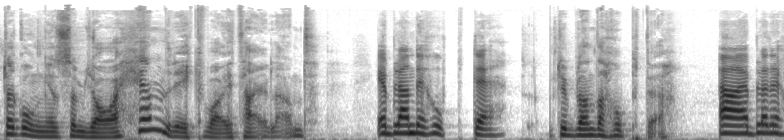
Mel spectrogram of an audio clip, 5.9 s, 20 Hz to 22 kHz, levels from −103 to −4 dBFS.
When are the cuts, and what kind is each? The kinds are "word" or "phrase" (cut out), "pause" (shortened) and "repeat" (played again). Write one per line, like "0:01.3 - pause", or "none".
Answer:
none

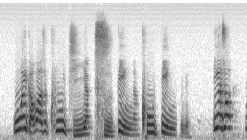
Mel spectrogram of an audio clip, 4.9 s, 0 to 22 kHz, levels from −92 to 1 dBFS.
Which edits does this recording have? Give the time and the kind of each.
0:01.8 - pause
0:03.5 - word

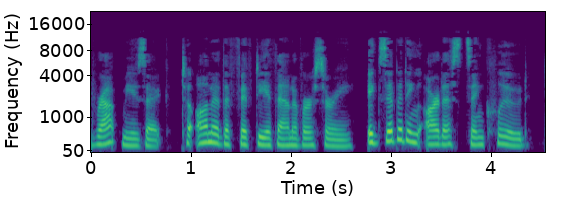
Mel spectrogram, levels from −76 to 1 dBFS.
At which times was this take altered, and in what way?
0:02.7 - pause

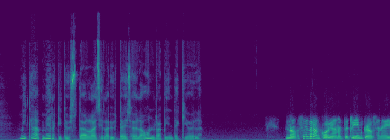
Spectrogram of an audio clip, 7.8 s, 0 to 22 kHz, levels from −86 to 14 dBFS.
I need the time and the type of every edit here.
none

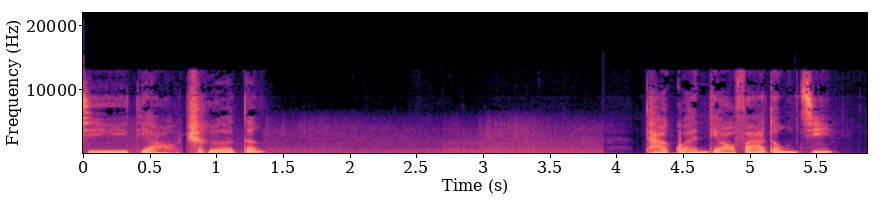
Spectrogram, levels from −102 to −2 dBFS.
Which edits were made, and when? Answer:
none

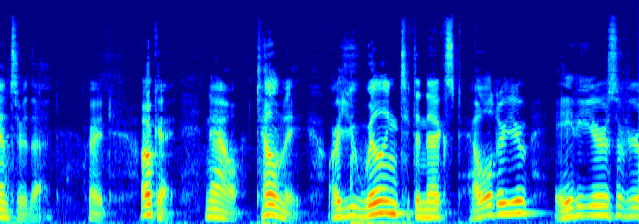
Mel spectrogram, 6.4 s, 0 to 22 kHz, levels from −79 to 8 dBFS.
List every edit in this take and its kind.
0:04.1 - word

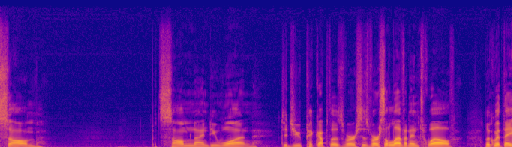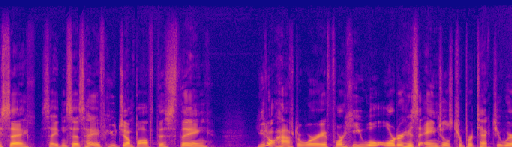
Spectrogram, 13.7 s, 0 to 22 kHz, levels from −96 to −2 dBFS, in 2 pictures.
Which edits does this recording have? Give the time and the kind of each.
0:07.3 - pause

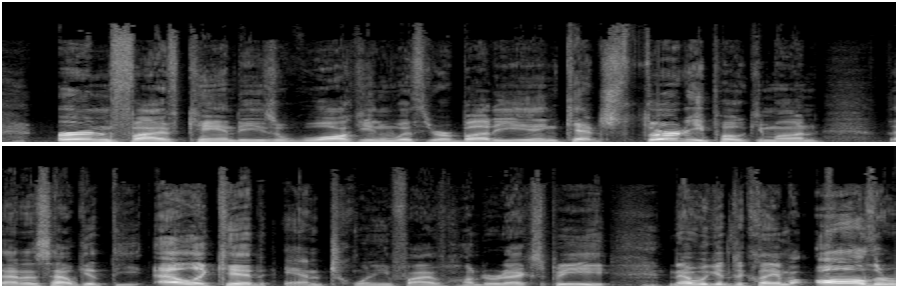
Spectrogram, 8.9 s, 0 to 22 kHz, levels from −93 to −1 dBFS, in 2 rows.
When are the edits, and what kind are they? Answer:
0:04.8 - word
0:05.8 - pause

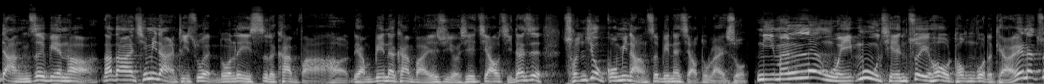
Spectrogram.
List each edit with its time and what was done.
0:07.5 - pause

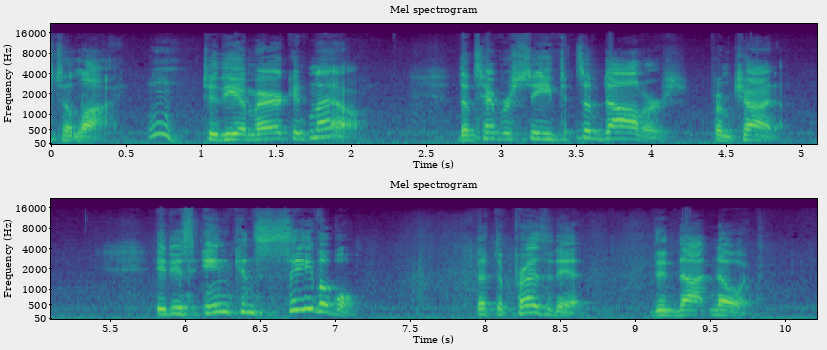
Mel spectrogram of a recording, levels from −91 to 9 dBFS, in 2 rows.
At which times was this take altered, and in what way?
0:01.7 - word
0:02.8 - word
0:03.5 - word

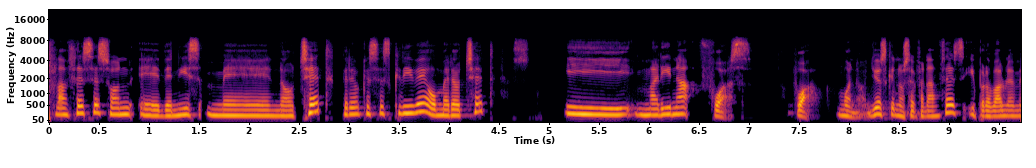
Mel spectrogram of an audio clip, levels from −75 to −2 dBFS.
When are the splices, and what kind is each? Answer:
none

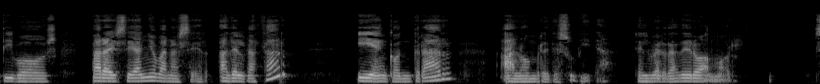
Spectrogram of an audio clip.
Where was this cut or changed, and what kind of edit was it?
none

